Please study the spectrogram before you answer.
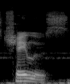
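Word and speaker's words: Caelus: different versions and like guys it's che loose it's the Latin for sky or heaven oh I didn't even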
